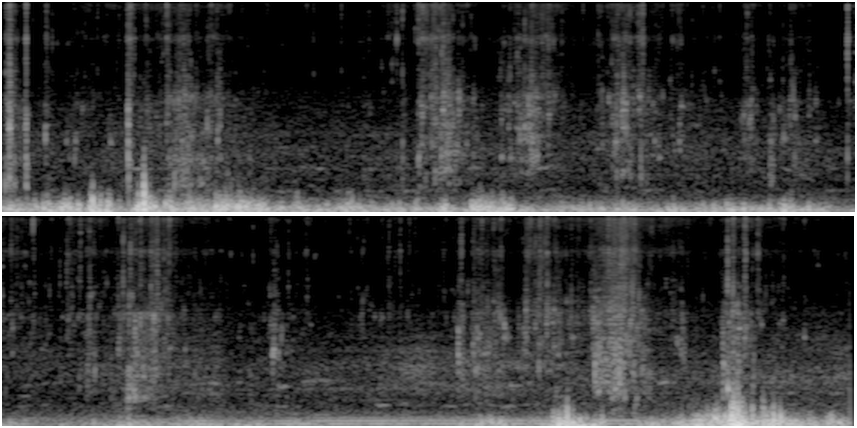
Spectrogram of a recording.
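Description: Hands sloshing and groping in shallow muddy water, with irregular splashes and squelches over a low rumble; the loudest bursts come about a second in and near the end.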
